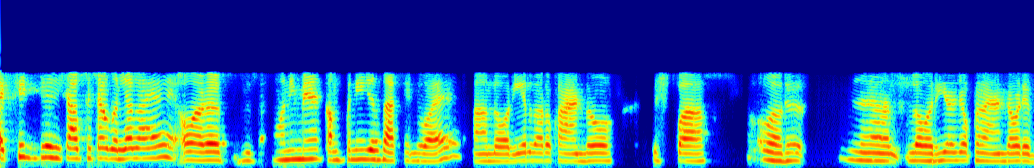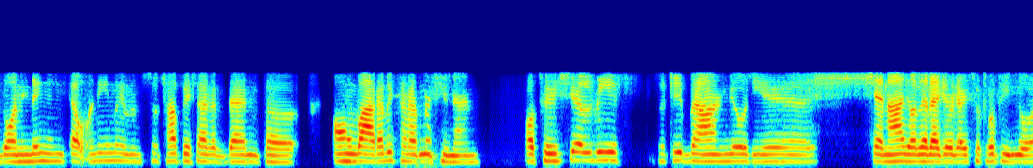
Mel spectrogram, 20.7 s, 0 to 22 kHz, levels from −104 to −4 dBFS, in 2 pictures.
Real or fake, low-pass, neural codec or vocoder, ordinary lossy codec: fake; 3.6 kHz; codec, 16 kHz, 1 kbps, X-Codec, HuBERT features, trained on general audio; none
